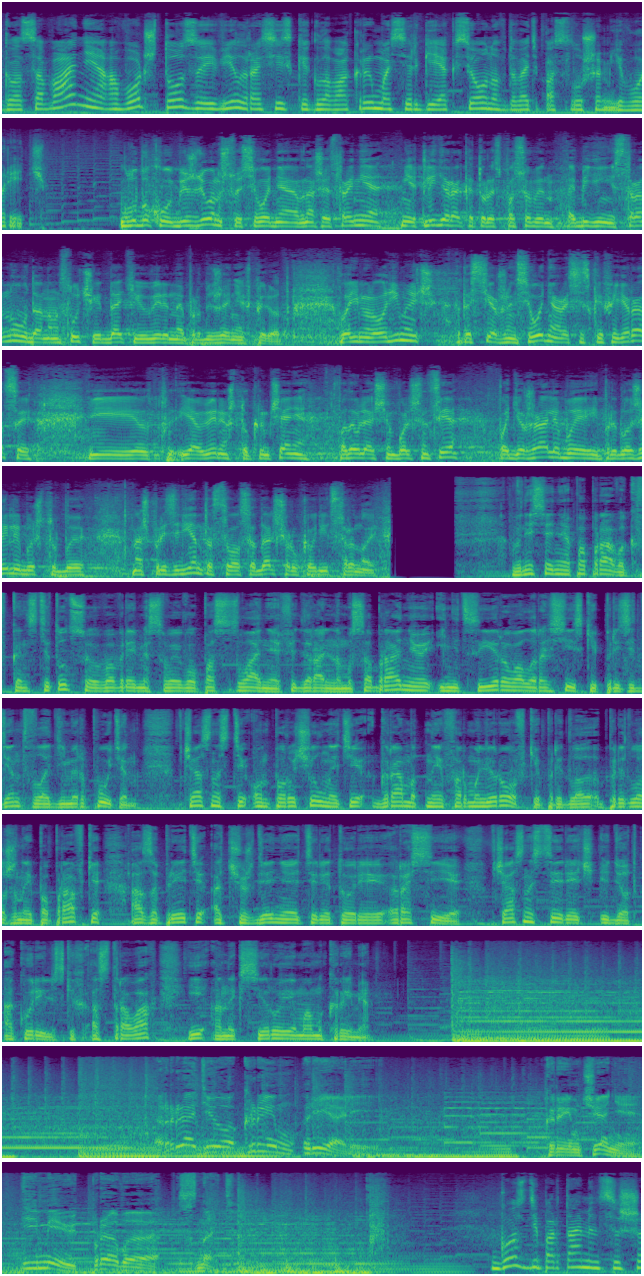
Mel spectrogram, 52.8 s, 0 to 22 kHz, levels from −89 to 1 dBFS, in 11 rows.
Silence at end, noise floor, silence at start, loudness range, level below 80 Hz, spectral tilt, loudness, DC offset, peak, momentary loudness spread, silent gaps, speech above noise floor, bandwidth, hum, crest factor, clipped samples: 0 s; -49 dBFS; 0 s; 2 LU; -28 dBFS; -4.5 dB/octave; -17 LUFS; under 0.1%; -2 dBFS; 4 LU; none; 32 dB; 15.5 kHz; none; 16 dB; under 0.1%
